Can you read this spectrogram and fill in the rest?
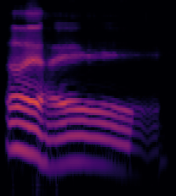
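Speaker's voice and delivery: slow drawn-out wail; dramatic aye haye. Real, not acted. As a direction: stretch it out like a lament. Mock lament on losing.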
